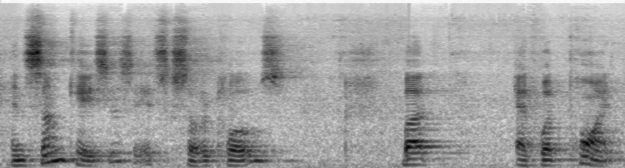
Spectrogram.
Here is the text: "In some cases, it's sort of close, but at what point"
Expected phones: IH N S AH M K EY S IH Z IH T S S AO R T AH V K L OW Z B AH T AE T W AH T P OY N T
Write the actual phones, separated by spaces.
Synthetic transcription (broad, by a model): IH N S AH M K EY S IH Z IH T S S AO R T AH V K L OW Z B AH T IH T W AH T P OY N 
